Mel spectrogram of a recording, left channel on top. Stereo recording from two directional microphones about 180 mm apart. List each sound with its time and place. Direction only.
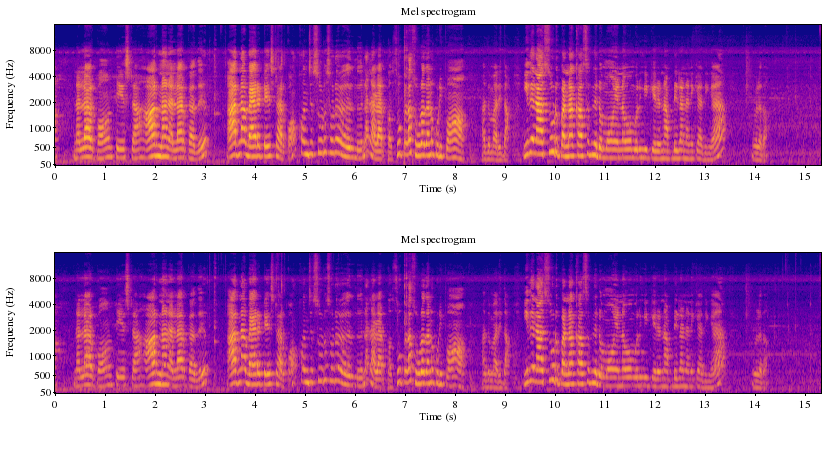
0.4 s a woman's voice: 40° left (ahead or behind)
